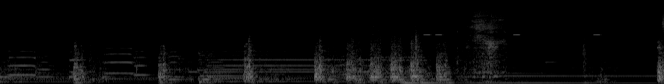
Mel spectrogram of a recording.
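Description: A sewing machine stitches on a cosplay costume while the bobbin thread runs low, running in short bursts with brief pauses between stretches of sewing, close and fairly loud over tonal background sounds.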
